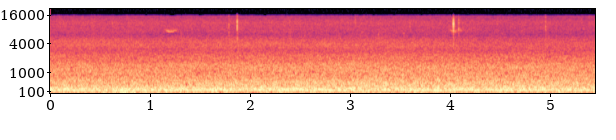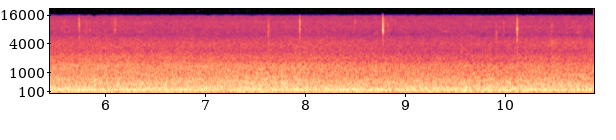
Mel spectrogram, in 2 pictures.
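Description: Steady outdoor background noise, a low, even rumble and hiss like distant traffic, with a few faint, brief high ticks scattered through it.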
